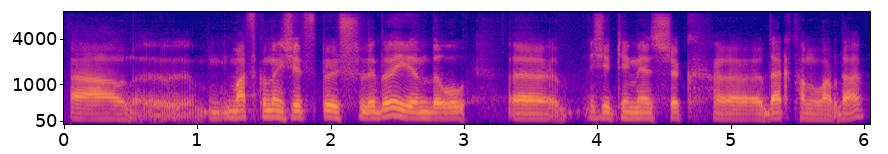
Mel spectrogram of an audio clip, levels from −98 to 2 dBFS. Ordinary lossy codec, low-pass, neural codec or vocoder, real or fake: none; none; codec, 16 kHz, 1 kbps, FunCodec, trained on LibriTTS, 50 frames a second; fake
